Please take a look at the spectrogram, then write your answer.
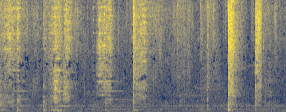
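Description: Wheat flour sheera is stirred in a pan, with repeated scrapes and clinks of a spoon against metal over a low sizzle, and sharper knocks near the end.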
